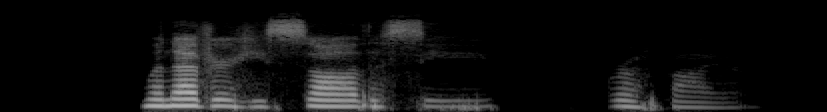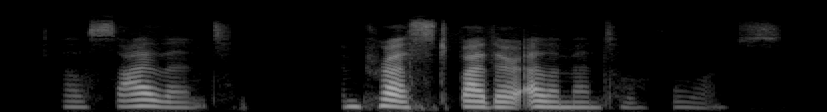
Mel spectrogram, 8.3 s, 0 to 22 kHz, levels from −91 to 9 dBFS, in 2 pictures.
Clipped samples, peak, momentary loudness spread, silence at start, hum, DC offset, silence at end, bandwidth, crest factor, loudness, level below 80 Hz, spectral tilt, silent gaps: under 0.1%; -12 dBFS; 24 LU; 0.7 s; none; under 0.1%; 1 s; 11 kHz; 24 dB; -33 LUFS; -82 dBFS; -4.5 dB/octave; 2.65-2.86 s, 2.93-3.04 s, 3.82-4.26 s, 5.50-5.83 s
